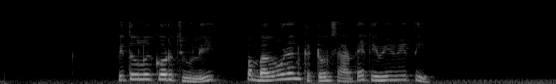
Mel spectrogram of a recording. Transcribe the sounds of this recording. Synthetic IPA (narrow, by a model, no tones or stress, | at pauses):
pit̪uluikord̥ʒ̥ṳli | pəmbaŋunanɡ̥ə̤ɖ̥ʊ̤ŋsat̪ed̪̥i̤wiwit̪i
